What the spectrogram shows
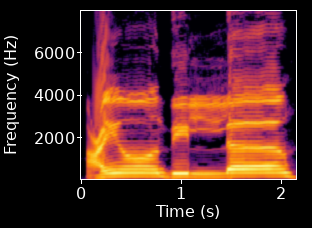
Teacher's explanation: لفظ اللہ باریک ہے کیونکہ اس سے پہلے لام، لفظ اللہ کے لام سے پہلے دال کے نیچے زیر ہے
